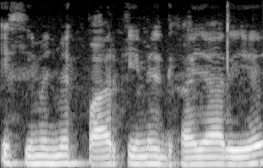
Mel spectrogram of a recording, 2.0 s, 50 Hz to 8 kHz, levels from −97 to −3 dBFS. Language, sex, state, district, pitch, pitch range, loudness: Hindi, male, Uttar Pradesh, Lucknow, 130 Hz, 125-135 Hz, -12 LUFS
